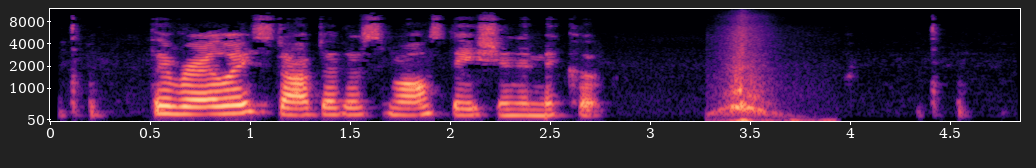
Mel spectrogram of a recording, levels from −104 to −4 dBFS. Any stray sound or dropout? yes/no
yes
